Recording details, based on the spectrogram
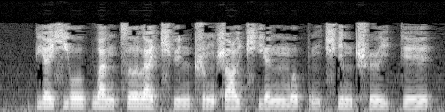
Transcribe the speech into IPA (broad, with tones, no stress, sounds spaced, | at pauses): p j ɛ˥ ɕ j o˥ ʊ̯ p w a˥˩ n t͡s ɤ˥ l ä˥˩ t͡ɕʰ y˧˥ n ʈ͡ʂ ʊ˥˩ ŋ ʂ ɑ˥ ʊ̯ t͡ɕʰ j ɛ˧˥ n m ɤ˧˥ p ʊ̰˨˩ ŋ t͡ɕʰ i˥˩ n ʈ͡ʂʰ ɻ̩˧˥ ḭ˨˩ k e˧˥ ɪ̯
